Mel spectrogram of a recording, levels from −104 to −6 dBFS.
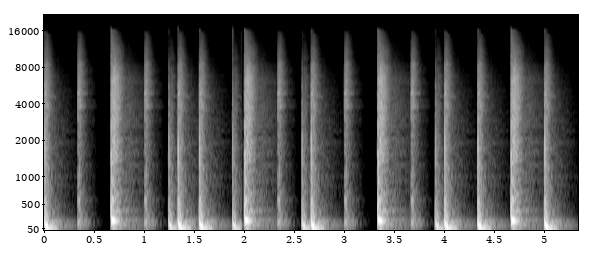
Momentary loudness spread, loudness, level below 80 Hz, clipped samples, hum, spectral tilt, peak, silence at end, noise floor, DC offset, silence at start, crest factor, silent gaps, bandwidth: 21 LU; -20 LUFS; -26 dBFS; under 0.1%; none; -6 dB/octave; -4 dBFS; 0.2 s; -42 dBFS; under 0.1%; 0 s; 16 dB; 0.58-0.66 s, 3.25-3.32 s; 12.5 kHz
